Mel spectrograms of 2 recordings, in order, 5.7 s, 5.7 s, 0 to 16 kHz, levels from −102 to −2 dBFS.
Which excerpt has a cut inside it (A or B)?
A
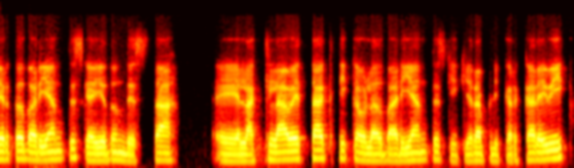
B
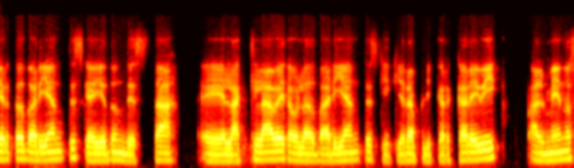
B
